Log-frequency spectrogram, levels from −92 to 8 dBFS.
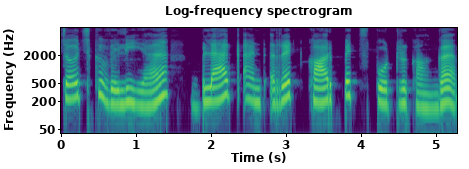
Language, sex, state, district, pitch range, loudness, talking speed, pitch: Tamil, female, Tamil Nadu, Nilgiris, 180-245 Hz, -18 LUFS, 80 wpm, 195 Hz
